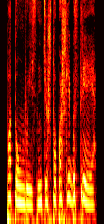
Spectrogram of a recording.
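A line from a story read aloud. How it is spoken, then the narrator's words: Whispered bark. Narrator (Russian): Шепотом рявкнул Дементьев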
